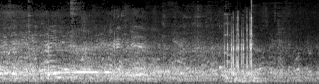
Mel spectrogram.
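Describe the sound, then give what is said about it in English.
A steady murmur of many overlapping voices from a well-behaved crowd, including many students, at a First Friday Club of Greater Akron gathering, at an even, moderate level, with a quick cluster of light clinks and taps near the end. “Very well-behaved crowd today.”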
